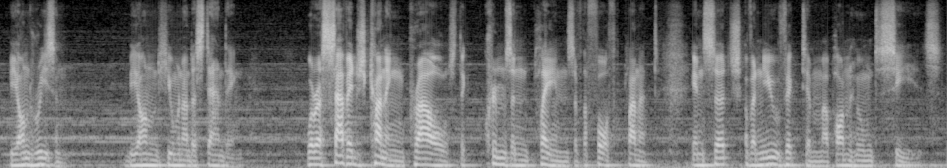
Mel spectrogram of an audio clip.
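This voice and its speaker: A man's voice: on the low side, takes it slowly, bright, forceful tone. A man acting as the ominous, grandiose narrator of a melodramatic space western radio serial. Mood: ominous, grand. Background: music.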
